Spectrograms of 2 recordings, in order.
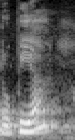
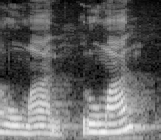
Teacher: ज़्यादा वक्त लग रहा है इसमें, ज़्यादा टाइम लग रहा है बोलने में, ज़ोर ज़्यादा लग रहा है ऊ को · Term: दीर्घ स्वर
